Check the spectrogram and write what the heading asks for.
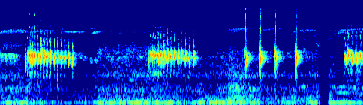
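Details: In-heat 'ngecuplik' call of a female sooty-headed bulbul summoning a male: two dense chattering bursts, then four evenly spaced sharp chips and the start of another rattle, over a low background hum.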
